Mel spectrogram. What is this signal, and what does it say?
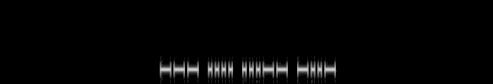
Morse code, heard as a keyed tone, about 36 wpm, 700 Hz. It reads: OH3X
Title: DXCC-100 Call Signs - 4 Characters - 35wpm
